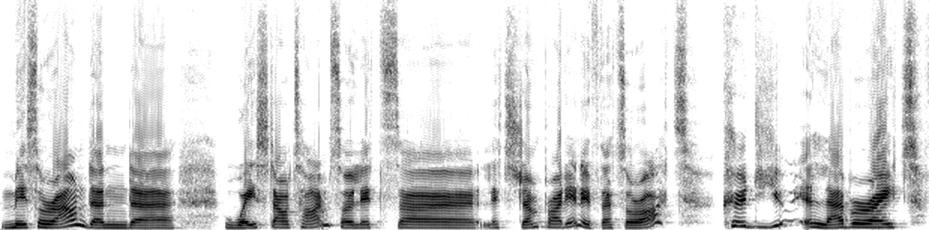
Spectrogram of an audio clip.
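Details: Adult woman speaking; typical speech.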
